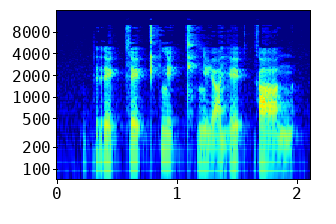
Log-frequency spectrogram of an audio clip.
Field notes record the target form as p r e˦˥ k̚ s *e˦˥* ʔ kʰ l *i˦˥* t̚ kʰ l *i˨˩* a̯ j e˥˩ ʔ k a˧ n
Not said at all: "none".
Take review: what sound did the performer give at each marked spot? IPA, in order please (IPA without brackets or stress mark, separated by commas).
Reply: e˦˥, i˥˩, i˨˩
